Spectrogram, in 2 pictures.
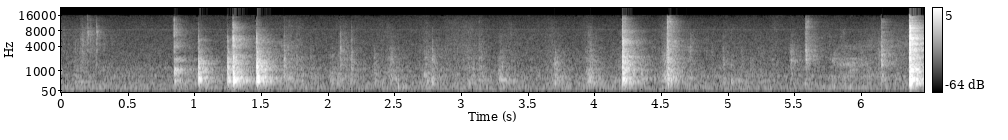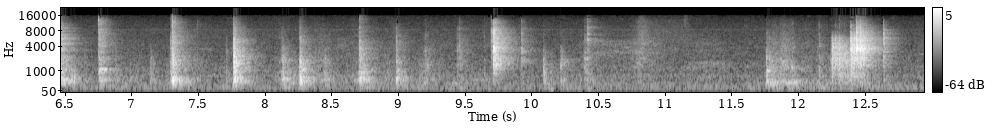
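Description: Irregular clicks and knocks of a screwdriver working the screws of the metal stand bracket on the plastic back of a Lenovo ThinkCentre Edge 92Z all-in-one PC. A louder clack comes about six seconds in and another near the end.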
